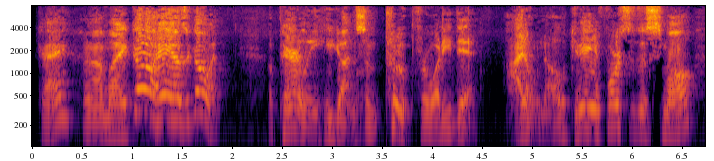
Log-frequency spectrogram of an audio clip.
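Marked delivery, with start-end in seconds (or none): 1.0-1.9 high, loud, overfriendly hello; mock-cheery greeting. Running into the old warrant again, mock-cheery. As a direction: greet them with put-on chirpy surprise.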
